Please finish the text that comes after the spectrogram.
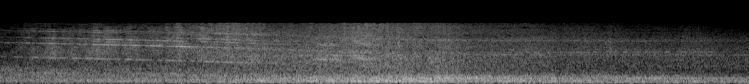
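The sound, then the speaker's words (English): A jet airplane roars steadily, its engines giving a broad rumble with whining high tones that slowly sweep downward as it comes in to land in England. No voices. “A blizzard blew up shortly after the plane landed in England, knocking out the airport's power supply.”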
